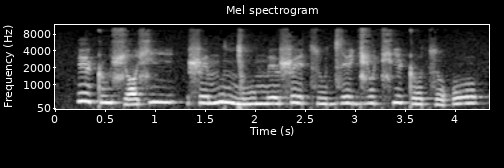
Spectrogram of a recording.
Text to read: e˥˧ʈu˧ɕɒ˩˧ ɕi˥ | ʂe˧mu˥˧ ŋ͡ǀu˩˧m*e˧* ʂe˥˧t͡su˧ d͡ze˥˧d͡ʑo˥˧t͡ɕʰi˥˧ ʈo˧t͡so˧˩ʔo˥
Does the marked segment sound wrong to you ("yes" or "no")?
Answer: no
